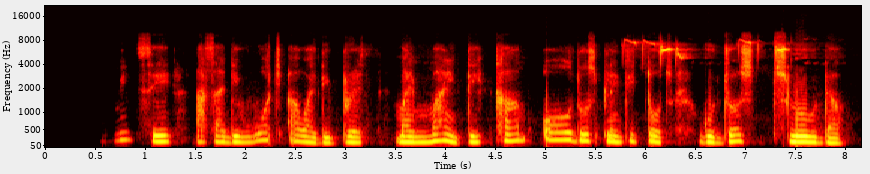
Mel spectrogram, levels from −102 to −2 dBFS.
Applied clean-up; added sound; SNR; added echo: neural mask model DeepFilterNet 3.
